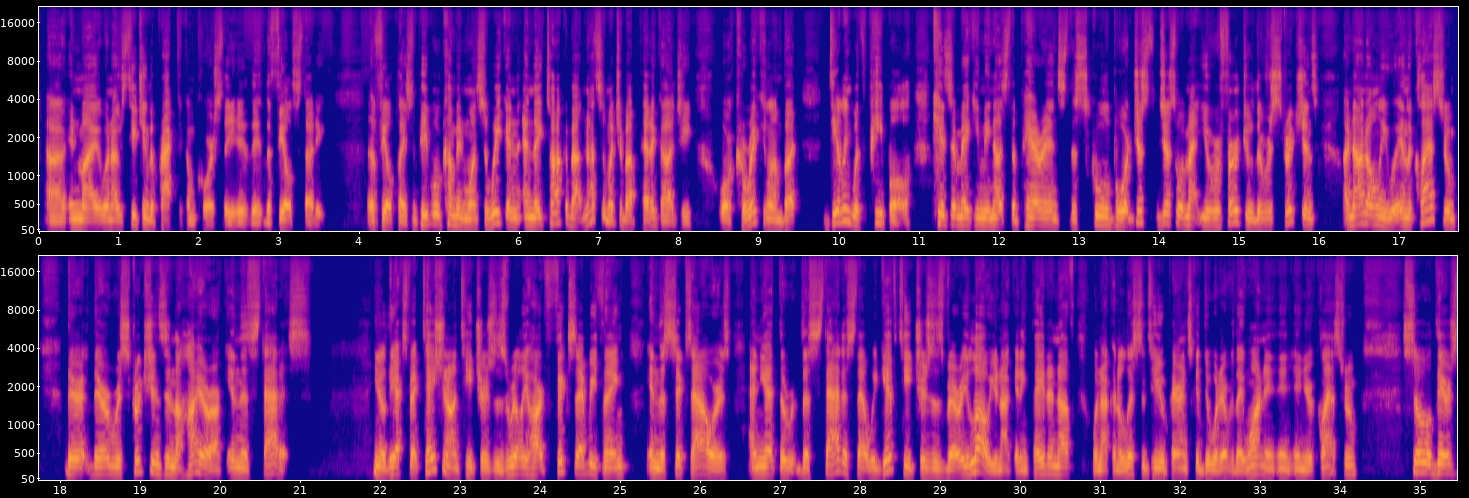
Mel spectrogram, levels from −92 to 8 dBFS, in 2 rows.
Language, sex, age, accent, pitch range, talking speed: English, male, 50-69, American, 120-170 Hz, 215 wpm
